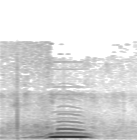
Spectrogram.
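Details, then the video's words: Single drawn-out, mellow whoop from a cuckoo-dove, swelling in and sliding gently upward before fading, in an otherwise quiet setting. "cuckoo dove call sound"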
